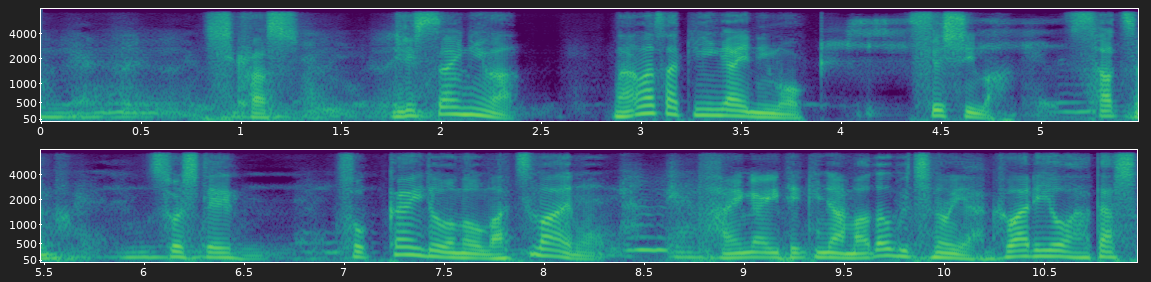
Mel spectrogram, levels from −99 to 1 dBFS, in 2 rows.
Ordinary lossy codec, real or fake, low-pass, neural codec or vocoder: none; fake; 7.2 kHz; codec, 16 kHz, 1 kbps, FreqCodec, larger model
